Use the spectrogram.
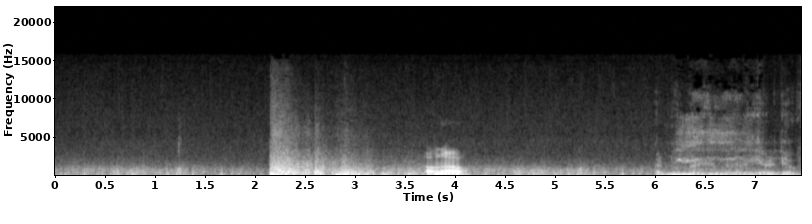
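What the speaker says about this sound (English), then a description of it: "Oh, it's raining. Oh, it's a storm." A thunderstorm with rain in the farming video game Farmer's Life: a steady rain hiss underlies a loud rumbling thunder crash, followed later by a second swelling burst, with a brief voice speaking in between.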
